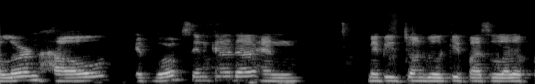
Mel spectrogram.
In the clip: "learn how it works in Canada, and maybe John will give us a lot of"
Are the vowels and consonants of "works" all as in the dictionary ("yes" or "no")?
yes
